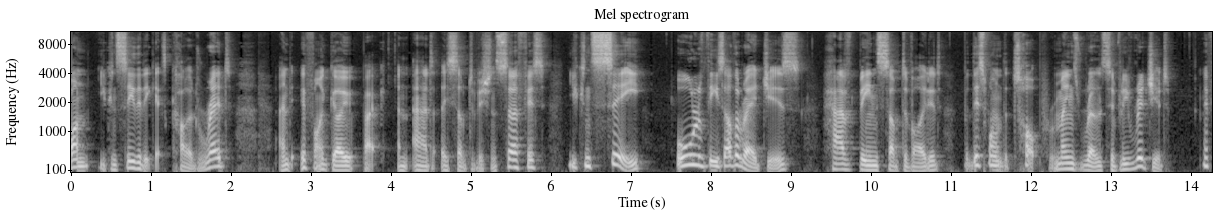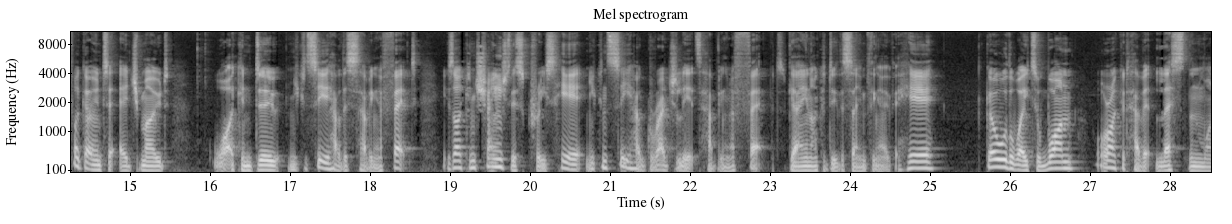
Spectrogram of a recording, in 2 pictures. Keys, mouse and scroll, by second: 2.5 Tab, 7.5-8.1 middle drag, 9.1-9.7 middle drag, 13.4 Tab, 15.8 click, 16.9 middle click, 19.3-23.2 drag, 24.5-28.5 drag.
